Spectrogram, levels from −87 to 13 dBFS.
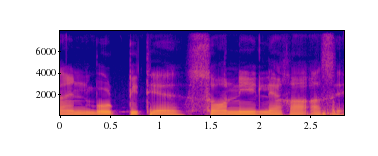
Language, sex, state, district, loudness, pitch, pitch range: Bengali, male, Assam, Hailakandi, -17 LUFS, 120 Hz, 120-125 Hz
